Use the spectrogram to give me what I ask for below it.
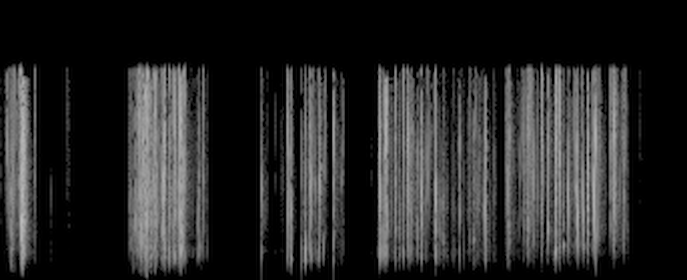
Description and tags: candy wrapper unwrap B
unwrapping a hard candy from its plastic wrapper.
unwrap, candy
